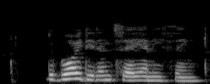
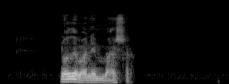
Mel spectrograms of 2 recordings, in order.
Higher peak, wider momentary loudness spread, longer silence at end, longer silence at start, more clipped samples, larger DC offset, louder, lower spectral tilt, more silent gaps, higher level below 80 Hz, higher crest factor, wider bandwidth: about the same, -6 dBFS vs -6 dBFS; about the same, 13 LU vs 12 LU; second, 0.1 s vs 1 s; second, 0.45 s vs 0.6 s; neither; neither; about the same, -24 LUFS vs -22 LUFS; first, -7.5 dB/octave vs -6 dB/octave; neither; second, -70 dBFS vs -56 dBFS; about the same, 18 dB vs 18 dB; second, 7.2 kHz vs 11.5 kHz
